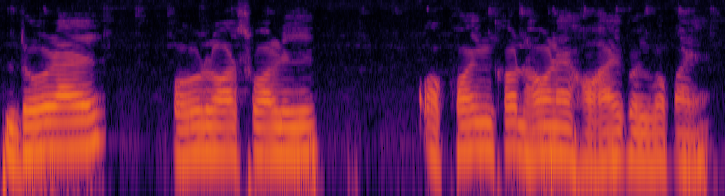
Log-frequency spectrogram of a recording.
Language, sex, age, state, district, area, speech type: Assamese, male, 45-60, Assam, Jorhat, urban, spontaneous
